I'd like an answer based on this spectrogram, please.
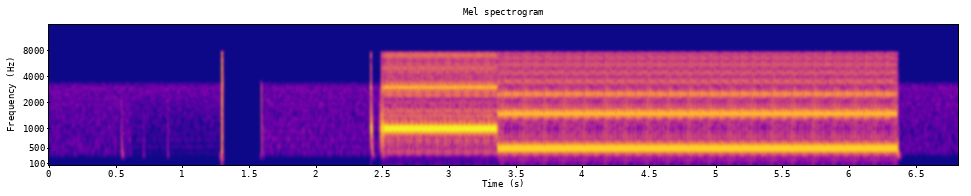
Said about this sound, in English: Guthrie Air, stand by for tones.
